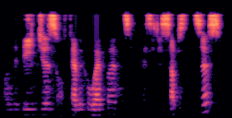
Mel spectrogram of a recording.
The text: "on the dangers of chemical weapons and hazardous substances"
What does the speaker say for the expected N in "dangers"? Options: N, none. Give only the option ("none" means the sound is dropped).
none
